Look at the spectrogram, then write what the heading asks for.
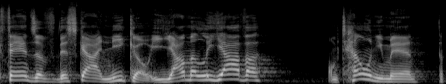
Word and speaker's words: Iamaleava: three are big fans of this guy Nico Yama liyava I'm telling you man the pronunciation game is nice right now over here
